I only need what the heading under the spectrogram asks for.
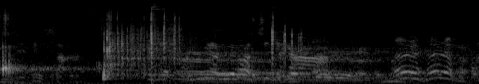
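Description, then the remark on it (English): A twenty-sided die, rolled by a player during a tabletop game, clatters across a tabletop in a quick burst of sharp, tumbling clicks and lands on a 2. It settles within a second or two, while people keep talking over it. “So the larger guy picks a 1d20 and rolls a 2.”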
